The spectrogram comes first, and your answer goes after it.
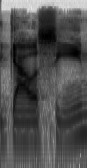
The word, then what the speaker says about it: Galitzine: Galitzine is how it's spelled written out. Oh, So I'm gonna just say Galitzine and everything.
